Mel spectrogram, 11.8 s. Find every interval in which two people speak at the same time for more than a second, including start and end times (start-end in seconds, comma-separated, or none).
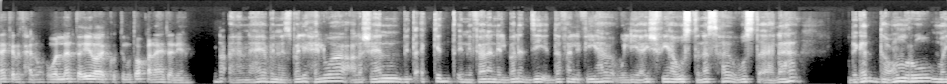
none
